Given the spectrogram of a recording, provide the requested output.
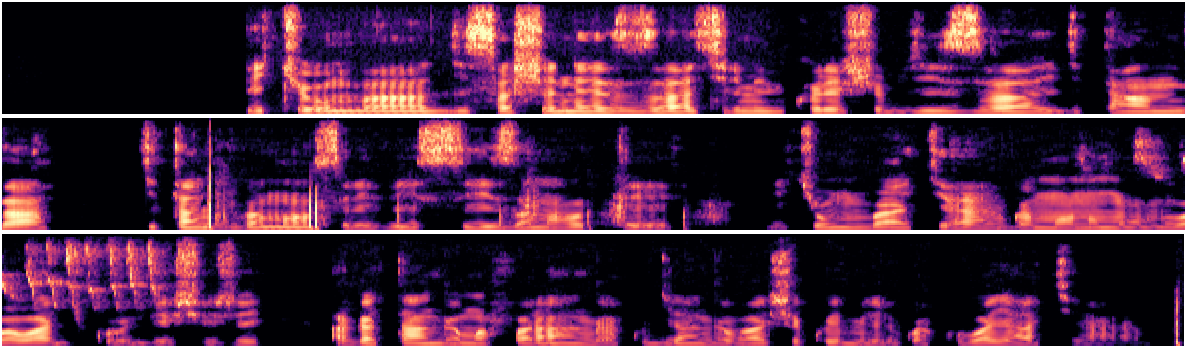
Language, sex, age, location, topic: Kinyarwanda, male, 18-24, Nyagatare, finance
